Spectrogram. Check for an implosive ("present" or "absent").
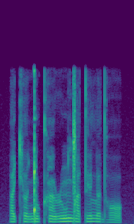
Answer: absent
